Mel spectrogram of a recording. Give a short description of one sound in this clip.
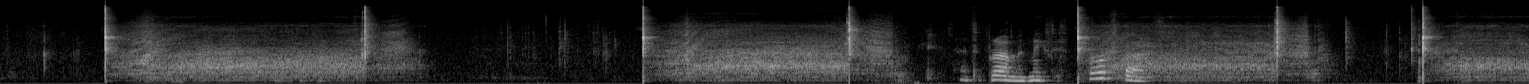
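A heat gun's switch clicks.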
